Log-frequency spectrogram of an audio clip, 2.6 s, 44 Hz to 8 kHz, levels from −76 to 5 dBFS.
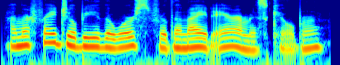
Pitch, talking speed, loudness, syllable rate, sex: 190 Hz, 280 wpm, -16 LUFS, 6.4 syllables/s, female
